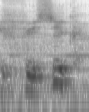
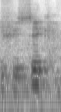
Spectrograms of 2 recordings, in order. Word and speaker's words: Physik: En alemán se pronuncia como entre una I y una U. Me recuerda un poco a la U umlaut, pero no es realmente así. Te pongo un ejemplo que sería como der Typ, el tipo. Der Typ. Die Physik. Die Physik. Das System. ¿vale? Es un poquito rara esta letra, pero se pronuncia de esta manera.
